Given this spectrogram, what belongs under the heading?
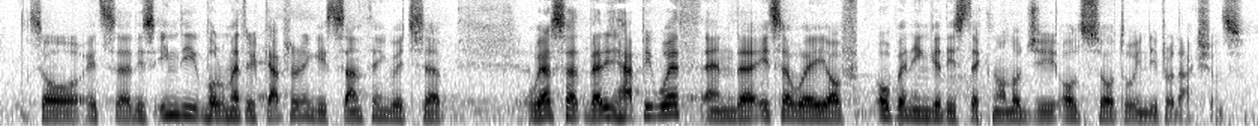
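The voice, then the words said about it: Strong Italian accent. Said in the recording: “As you can hear, my accent, it's an indication that I was born in Italy ... my strong Italian accent”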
